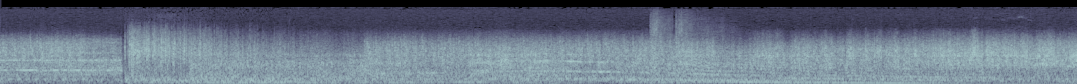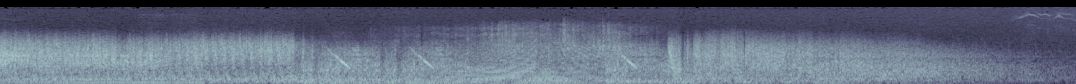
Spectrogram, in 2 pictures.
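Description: Dense, continuous battle noise of shipboard anti-aircraft guns firing, mixed with the engine drone of attacking aircraft, whose pitch falls as planes dive past. The din fades away near the end.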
